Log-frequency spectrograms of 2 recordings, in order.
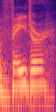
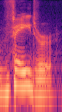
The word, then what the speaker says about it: Vader: So Vader. I need to enunciate the V a little more. Vader. Vader, not waiter.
